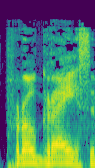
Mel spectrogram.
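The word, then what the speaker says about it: Prograis: Progress. Am I saying that right? I don't know these fighters. – Yeah, you are.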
